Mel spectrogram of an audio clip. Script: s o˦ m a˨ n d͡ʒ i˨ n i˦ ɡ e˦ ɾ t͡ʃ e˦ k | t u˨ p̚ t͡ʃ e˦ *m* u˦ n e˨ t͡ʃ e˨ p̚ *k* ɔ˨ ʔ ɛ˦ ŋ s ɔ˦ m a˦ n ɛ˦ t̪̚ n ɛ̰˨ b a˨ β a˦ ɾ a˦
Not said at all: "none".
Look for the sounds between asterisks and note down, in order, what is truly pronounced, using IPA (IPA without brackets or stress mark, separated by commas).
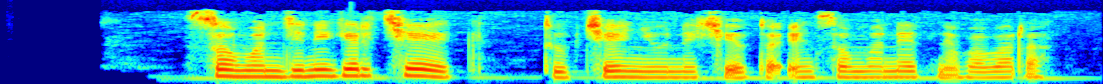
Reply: ɲ, t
